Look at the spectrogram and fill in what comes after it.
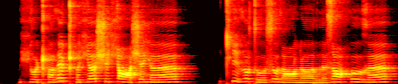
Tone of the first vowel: low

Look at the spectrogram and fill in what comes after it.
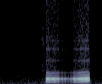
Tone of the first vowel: low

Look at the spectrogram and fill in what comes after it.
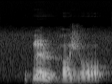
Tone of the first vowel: falling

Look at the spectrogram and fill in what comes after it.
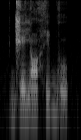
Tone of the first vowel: low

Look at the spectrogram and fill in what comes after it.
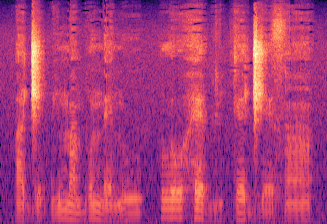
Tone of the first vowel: low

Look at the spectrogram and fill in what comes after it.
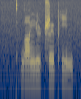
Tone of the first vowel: high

